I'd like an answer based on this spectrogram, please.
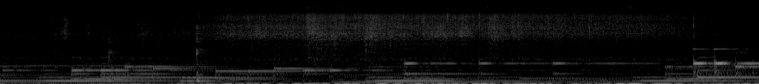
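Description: Minced garlic sizzling in oil in a nonstick frying pan over medium heat as a silicone spatula stirs it, the sizzle strongest in the middle. Soft background music plays underneath.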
